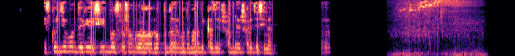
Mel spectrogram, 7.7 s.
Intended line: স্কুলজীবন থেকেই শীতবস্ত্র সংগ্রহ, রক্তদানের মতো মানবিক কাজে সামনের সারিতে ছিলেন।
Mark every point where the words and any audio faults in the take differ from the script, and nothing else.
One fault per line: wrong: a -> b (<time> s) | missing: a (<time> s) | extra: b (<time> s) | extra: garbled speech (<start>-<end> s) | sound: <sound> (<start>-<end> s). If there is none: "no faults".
sound: laugh (4.8-5.0 s)
sound: squeak (5.8-7.3 s)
